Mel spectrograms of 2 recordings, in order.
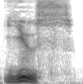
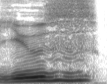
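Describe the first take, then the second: First: The word ends with a hissing S sound. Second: The word ends with a buzzing Z sound. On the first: It is used as a noun. "but as a noun" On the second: It is used as a verb. "as a verb"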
